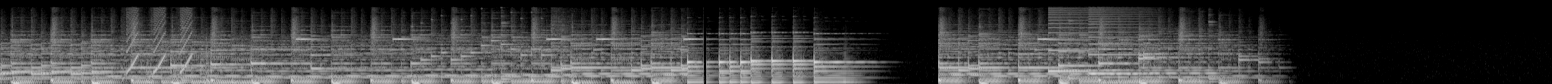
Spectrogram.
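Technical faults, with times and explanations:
Nothing stood out as a technical problem on listening, and the gentle fade-out toward the end, finishing at about 13.0 s, sounds like an ordinary deliberate edit.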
